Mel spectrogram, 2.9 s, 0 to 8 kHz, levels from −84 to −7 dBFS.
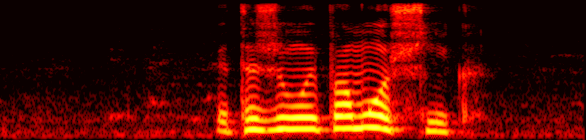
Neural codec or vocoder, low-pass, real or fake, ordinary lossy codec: none; 7.2 kHz; real; none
